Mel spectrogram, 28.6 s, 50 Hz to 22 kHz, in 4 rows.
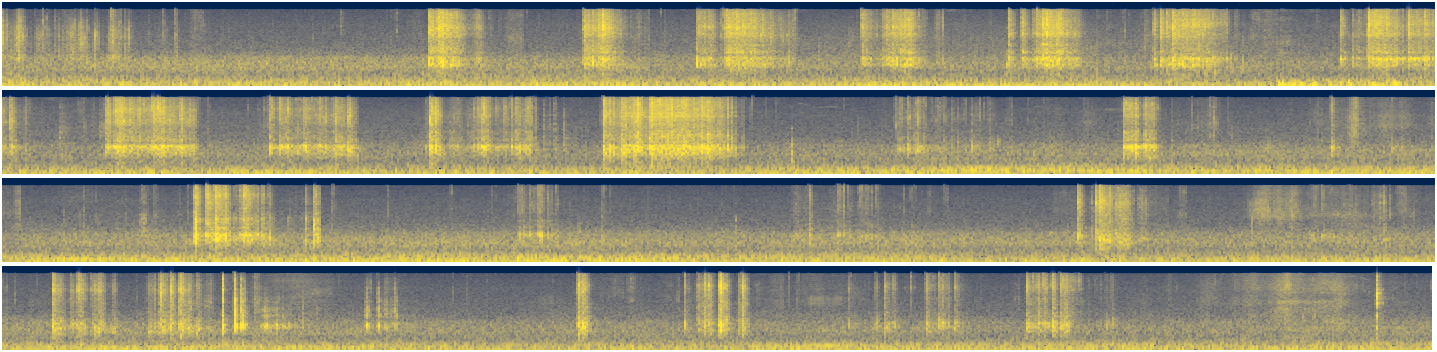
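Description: Small hard Paraloid B72 acrylic resin pellets dropped in bunches onto crinkled aluminium foil on a digital scale: irregular runs of light clicks and rattly crackles with gaps between them, sparser near the middle.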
